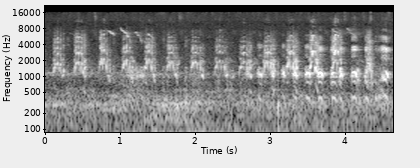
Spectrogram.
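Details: Chukar partridges giving a chattering sequence of harsh, buzzy notes, some paired, repeated in a loose rhythm of roughly two per second and growing louder toward the end.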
